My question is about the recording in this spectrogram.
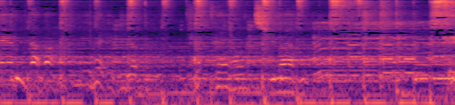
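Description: Live trot song heard through the concert PA: a male singer singing over backing music with a steady beat.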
